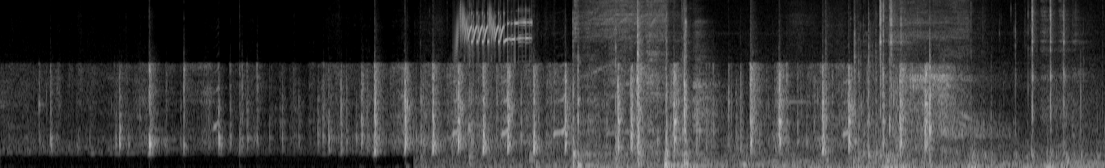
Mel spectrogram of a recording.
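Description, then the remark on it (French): A space helmet being unlatched and removed: a busy run of sharp mechanical clicks and ratcheting snaps, growing fuller and louder midway, with a brief bright whine among the clatter. “Ça ne prendra que quelques secondes, mais j'aimerais retirer mon casque pour parler normalement sans être interrompu par une autre alarme.”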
